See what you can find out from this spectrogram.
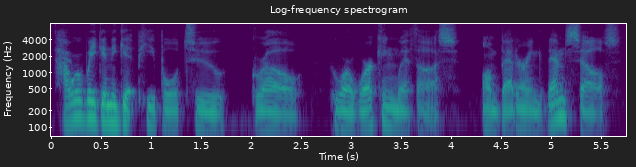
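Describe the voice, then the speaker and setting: A man's voice: low voice, normal speed. A man hosting a podcast, talking in an earnest, reflective way with some "um" and "like". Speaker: podcast host. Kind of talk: casual podcast conversation.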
